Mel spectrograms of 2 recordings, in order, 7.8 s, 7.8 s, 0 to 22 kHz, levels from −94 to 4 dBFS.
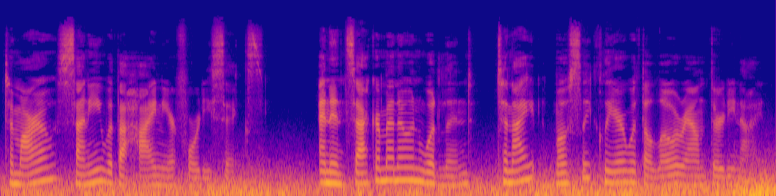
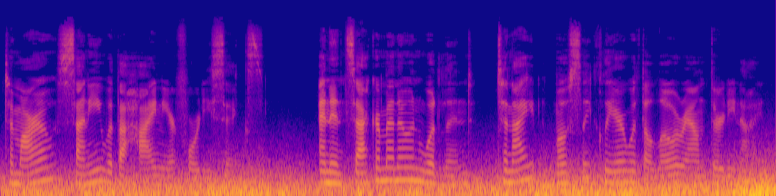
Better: first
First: wind noise on the microphone; occasional gusts; 15 dB below the speech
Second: wind noise on the microphone; heavy; 6 dB below the speech

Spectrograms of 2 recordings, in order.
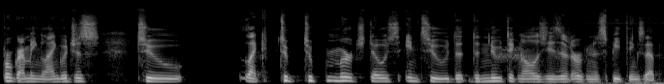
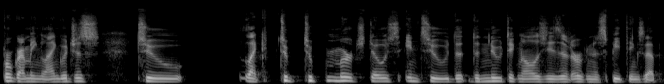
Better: second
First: animal sounds; very faint; from 4.5 s on; 25 dB below the speech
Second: none

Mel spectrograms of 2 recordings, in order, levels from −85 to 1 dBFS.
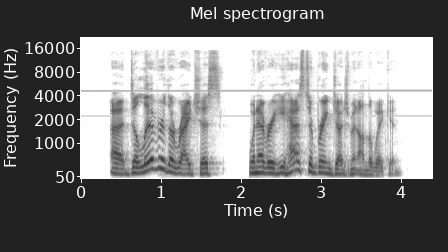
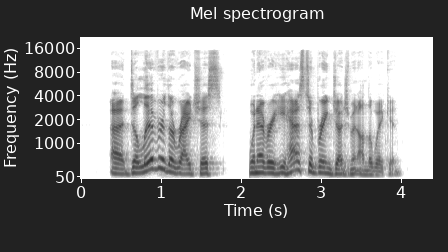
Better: second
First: high-pitched whine; faint; throughout; 4.5 kHz, 30 dB below the speech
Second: none

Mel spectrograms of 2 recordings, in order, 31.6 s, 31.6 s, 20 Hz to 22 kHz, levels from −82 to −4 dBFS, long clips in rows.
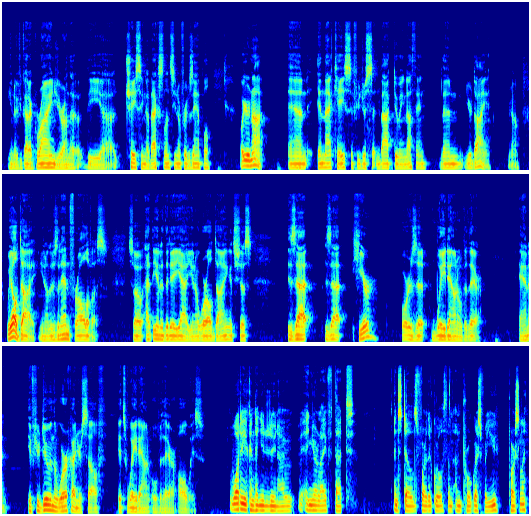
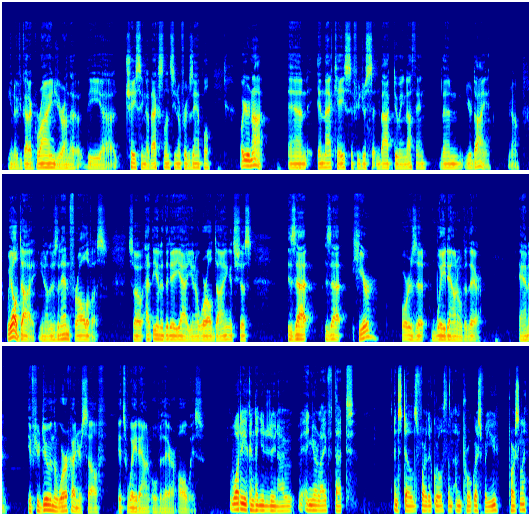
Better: neither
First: none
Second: none

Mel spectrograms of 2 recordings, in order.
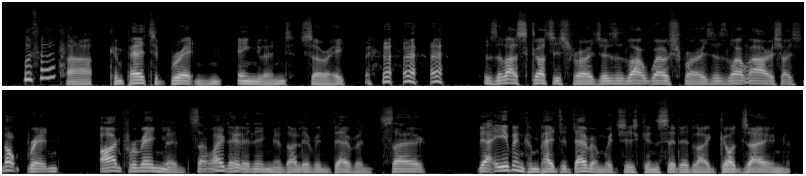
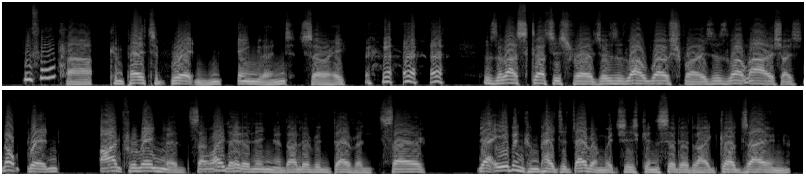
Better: first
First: none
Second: distortion; heavy; 7 dB below the speech

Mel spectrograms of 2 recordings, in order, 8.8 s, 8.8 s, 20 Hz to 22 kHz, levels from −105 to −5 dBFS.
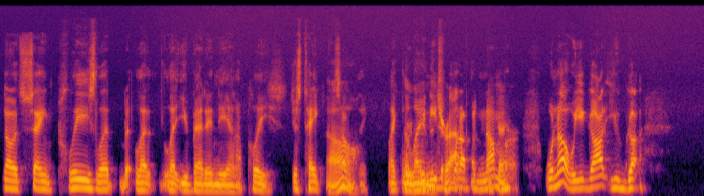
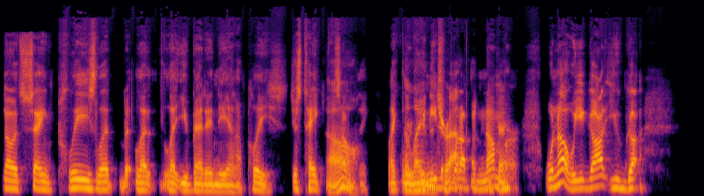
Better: second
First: hiss; faint; throughout; 25 dB below the speech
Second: none

